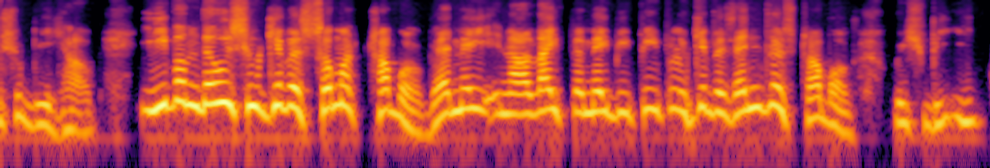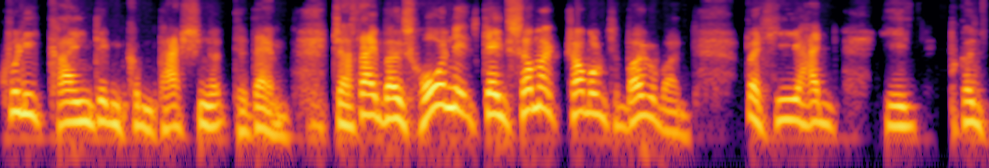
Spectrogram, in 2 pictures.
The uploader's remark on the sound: In a Zoom meeting with Ramana Kendra, Delhi, on 11th September 2022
